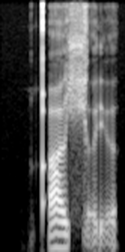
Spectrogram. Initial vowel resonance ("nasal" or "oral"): oral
